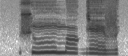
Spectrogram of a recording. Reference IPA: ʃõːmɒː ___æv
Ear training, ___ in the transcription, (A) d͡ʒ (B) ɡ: B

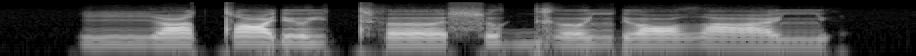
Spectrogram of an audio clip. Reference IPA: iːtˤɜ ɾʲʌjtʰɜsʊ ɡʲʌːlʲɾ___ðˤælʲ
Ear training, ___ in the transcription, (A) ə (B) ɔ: B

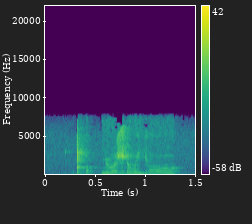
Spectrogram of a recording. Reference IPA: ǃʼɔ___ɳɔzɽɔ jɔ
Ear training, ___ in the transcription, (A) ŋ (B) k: B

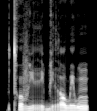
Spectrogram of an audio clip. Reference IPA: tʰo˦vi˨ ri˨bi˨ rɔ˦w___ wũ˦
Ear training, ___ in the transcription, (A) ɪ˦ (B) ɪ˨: A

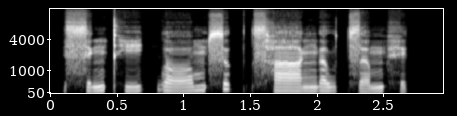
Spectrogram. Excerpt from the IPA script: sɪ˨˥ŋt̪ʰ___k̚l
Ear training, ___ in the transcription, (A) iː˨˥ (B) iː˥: A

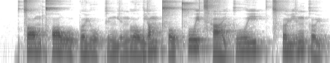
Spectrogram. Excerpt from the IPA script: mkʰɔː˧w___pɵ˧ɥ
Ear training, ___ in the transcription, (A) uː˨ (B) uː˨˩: B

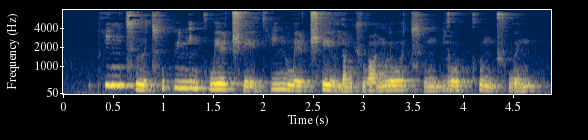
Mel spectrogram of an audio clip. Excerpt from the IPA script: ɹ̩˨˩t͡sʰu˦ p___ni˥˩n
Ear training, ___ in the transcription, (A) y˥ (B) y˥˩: A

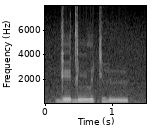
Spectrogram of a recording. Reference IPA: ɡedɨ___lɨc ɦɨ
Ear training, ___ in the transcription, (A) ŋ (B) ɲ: B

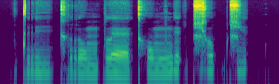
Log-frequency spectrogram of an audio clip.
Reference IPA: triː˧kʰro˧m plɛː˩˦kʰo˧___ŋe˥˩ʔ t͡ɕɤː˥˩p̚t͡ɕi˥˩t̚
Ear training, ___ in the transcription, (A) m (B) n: A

